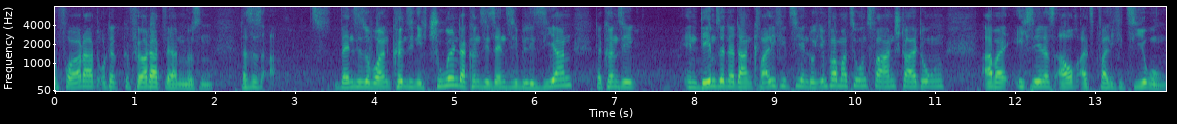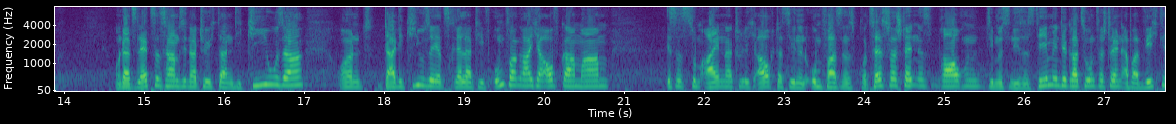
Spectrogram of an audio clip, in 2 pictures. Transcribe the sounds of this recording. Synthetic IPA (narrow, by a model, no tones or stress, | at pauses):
ɡəfœɐɾɐtʔoːdɐɡ̥əfœɐɾɐtv̥eːɐdn̩mʏsn̩ | d̥as̬ɪs | vɛnziːzoːvɔlənkʰœnənziːnɪçtʃuːləndaːkʰœnənziːzɛnzibiliziːʁən | d̥aːkʰœnənziː | ʔɪndeːmzɪnədankv̥alifit͡siːʁəndʊɐçɪnfɔɐmat͡sjoːnsfɛɐʔanʃtaltʊŋən | ʔa̰ːbɐʔɪçz̥eːədasa̰ʊxa̰lskv̥alifit͡siːʁ̞ʊŋ | ʔʊntalslɛt͡stəshaːbm̩ziːnatʰyːɐlɪçd̥andiːkʰiːjuːzɐʔʊntd̥aːdiːkʰiːjuːzɐjɛt͡stʁelatʰiːfʔʊmfaŋʁaɪçəʔaʊfɡ̥aːbm̩haːbm̩ | ʔɪstɛst͡sʊmʔaɪnənːatʰyːɐlɪça̰ʊxd̥asz̥iːnənʔʊmfasn̩dəspʁ̥ot͡sɛsfɛɐʃtɛntnɪsb̥ʁaʊxn̩z̥iːmʏsn̩diːzʏstʰeːmɪnteɡʁat͡sjoːnfɛɐʃtɛlənʔaːbɐvɪçtɪ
